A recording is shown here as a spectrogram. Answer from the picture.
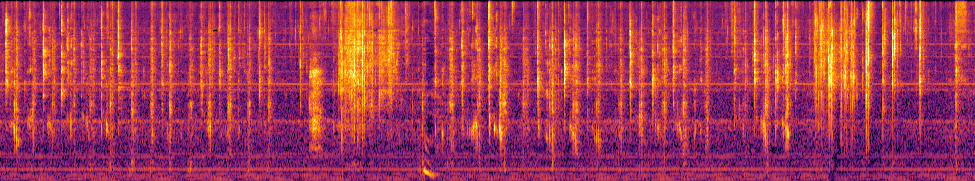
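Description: Close-up eating sounds: a person biting into and chewing a large piece of crunchy seafood, with many small wet clicks and crunches and a few louder bursts of crunching.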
